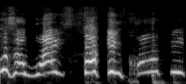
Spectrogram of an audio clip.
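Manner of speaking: shrill, very high screaming. Answering someone who wants to search your car, screaming. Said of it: "you screaming?".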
